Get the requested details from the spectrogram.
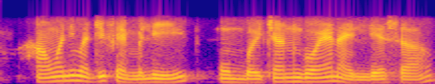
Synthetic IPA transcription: hãw̃añim̤ad͡ʑʱiːfɛmilimumbəjt͡ɕanɡɔjãnajliːəsa

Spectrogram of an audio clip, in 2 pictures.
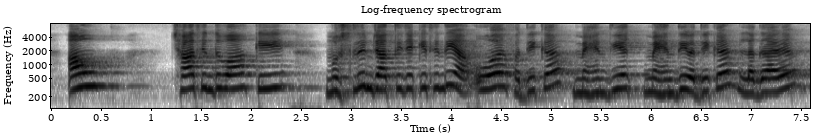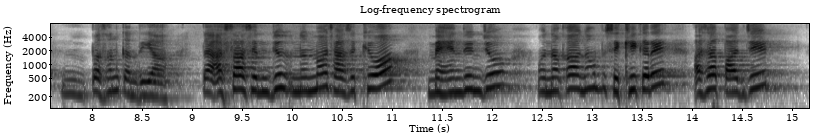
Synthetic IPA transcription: ɐũ | t͡ɕʰaːt̪ʰĩːn̆d̪oaːkimʊslɪmzaːt̪id͡ʑeːkit̪ʰĩːnd̪iaːʔʊɦəʋɐd̪ʱiːkmɐɦɪ̃nd̪imɐɦɪ̃nd̪iʋɐd̪ʱiːklɐɠaːɪpɐsə̃nd̪̚kɐ̃nd̪iaː | t̪ɐɐsãsɪ̃nd̪jʊnʊn̤ənɪ̆mãt͡ɕʰaːs̬ɪkʰijoaːmɐɦɪ̃nd̪ijʊnɪ̆d͡ʑoːʊnə̆kʰãʊnəbsɪkʰikɐɾeɐs̬ãpɐ̃ɦɪ̃ɲd͡ʑe

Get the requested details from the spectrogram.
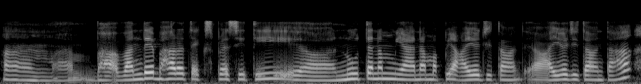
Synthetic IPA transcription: bʱʋɐnd̪eːbʱaːɾɐt̪ekspɾɐsit̪i | nuːt̪ɐnɐmjaːnɐmɐpjɐaːjoːd͡ʒit̪ɐa̰ːjoːd͡ʒit̪ɐʋɐnt̪ɐɦɐ

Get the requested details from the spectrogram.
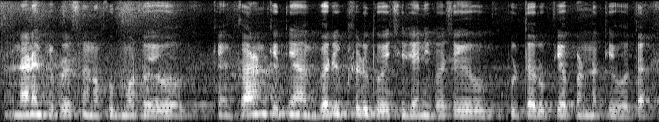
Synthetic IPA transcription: nanakipɾəʃnənokʰubmoʈoeʋo | kãkaɾəɳket̪jãɡəɾib̚kʰeɽut̪ɦojt͡ʃʰed͡ʒenipasepuɾt̪aɾupjapəɳnət̪ʰiɦot̪a

